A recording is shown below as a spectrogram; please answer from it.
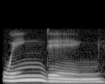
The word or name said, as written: whing-ding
